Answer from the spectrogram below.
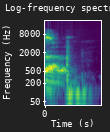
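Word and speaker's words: Rabban: I was saying Raben because there's 2 B's. Raben.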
